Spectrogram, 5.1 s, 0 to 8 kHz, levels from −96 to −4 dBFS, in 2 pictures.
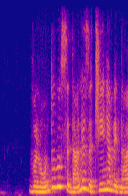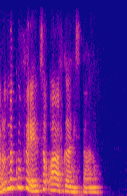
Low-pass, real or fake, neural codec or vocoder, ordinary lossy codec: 7.2 kHz; real; none; Opus, 16 kbps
